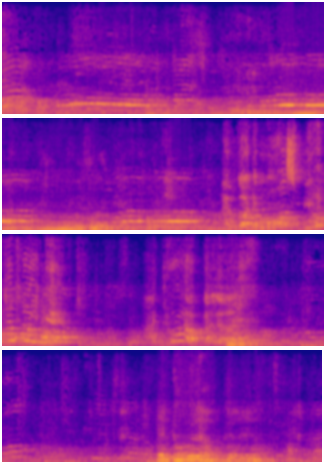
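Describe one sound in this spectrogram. A little girl speaks softly into a microphone.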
